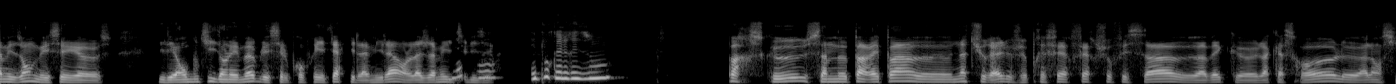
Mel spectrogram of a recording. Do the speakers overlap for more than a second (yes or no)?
no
